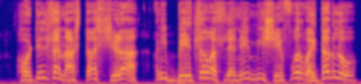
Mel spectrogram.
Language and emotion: Marathi, angry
